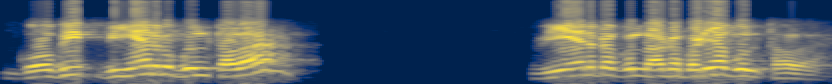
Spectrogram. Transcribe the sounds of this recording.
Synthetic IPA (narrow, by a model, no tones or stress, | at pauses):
ɡoːbʱiʋiɦẽɾpeɡʊlt̪ʰɐʋa | ʋiɦẽɾpeɡʊlaɖobɐɽijaɡʊlt̪ʰɐʋa̰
